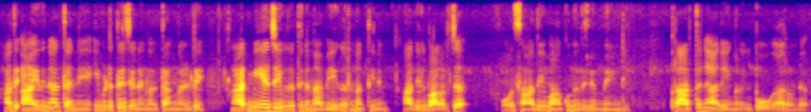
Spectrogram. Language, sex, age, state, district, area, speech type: Malayalam, female, 18-30, Kerala, Thiruvananthapuram, rural, spontaneous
